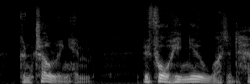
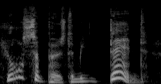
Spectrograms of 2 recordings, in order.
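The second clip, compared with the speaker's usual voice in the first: high, sharp snap; snapped; 8 semitones higher than usual. A narrator's reading. Buckingham snapping at Danny, high and sharp. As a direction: snap it back in a raised voice. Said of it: "Buckingham snapped".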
